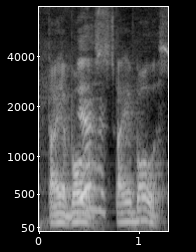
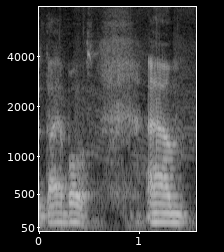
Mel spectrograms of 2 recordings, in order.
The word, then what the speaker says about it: Diabolus: How do you pronounce that? Diabolus. Yeah. Diabolus.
